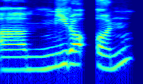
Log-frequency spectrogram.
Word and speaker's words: Miró: Miró is how you pronounce it, but I kind of made it easier for people to pronounce the first part, Miró.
